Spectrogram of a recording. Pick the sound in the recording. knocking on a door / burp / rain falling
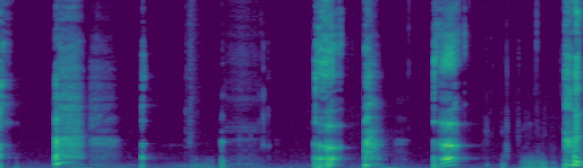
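burp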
